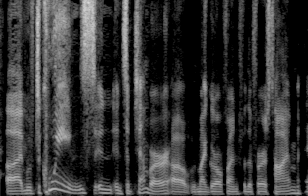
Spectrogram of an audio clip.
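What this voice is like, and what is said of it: Long Island accent. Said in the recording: “I don't know if you can hear it. Long Island is my accent.”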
